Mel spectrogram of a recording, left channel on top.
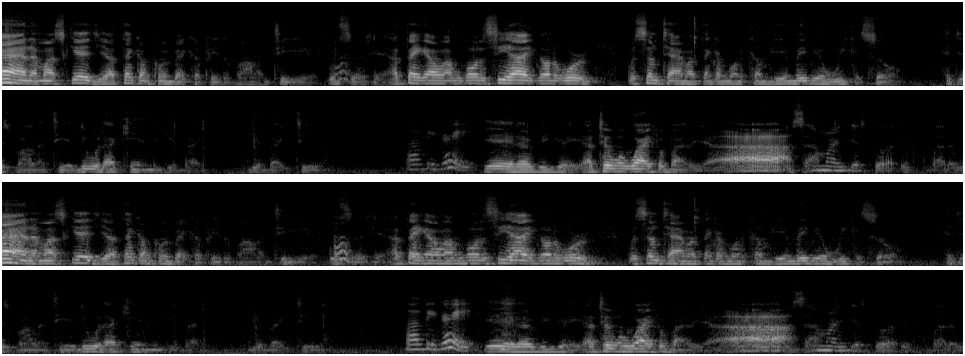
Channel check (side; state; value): both; normal; correlation 0.65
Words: and my schedule. I think I'm coming back up here to volunteer. I think I'm going to see how it's going to work. But sometime I think I'm going to come here, maybe a week or so, and just volunteer, do what I can to get back to it. That'd be great. Yeah, that'd be great. I told my wife about it. So I might just go out there for about a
